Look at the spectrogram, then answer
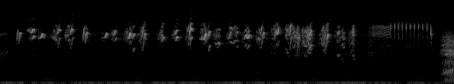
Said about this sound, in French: plus aucun de ces cris atypiques, vous n'entendrez que les gazouillis de l'hirondelle rustique.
